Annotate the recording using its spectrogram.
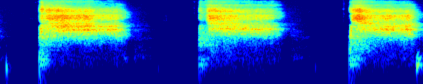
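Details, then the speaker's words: Monophasic Doppler arterial signal at the ankle pulses, as heard in people with poorer circulation whose arteries lose elasticity, during a podiatry assessment. "So, now in people with poorer circulation where they're losing some of that elasticy the sound will"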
